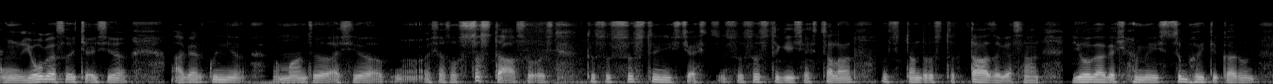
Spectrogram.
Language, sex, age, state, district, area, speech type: Kashmiri, male, 45-60, Jammu and Kashmir, Baramulla, rural, spontaneous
